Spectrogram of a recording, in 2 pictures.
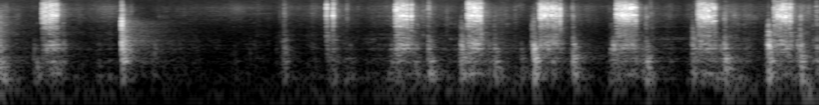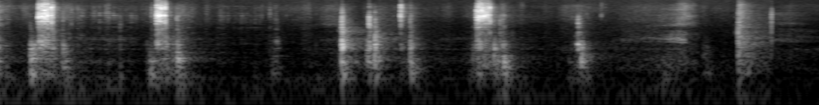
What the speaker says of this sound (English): Put our two bolts in. Can't forget to tighten them up.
